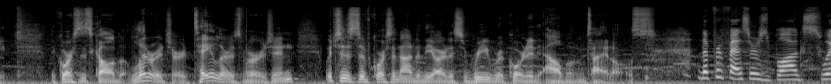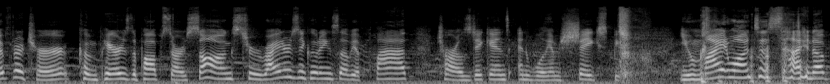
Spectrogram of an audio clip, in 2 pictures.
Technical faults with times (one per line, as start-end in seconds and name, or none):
2.46 block of digital silence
